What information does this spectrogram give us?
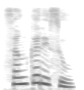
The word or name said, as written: ಸಂಘರ್ಷ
